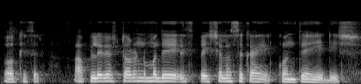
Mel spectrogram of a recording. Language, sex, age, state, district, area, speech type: Marathi, male, 30-45, Maharashtra, Sangli, urban, spontaneous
